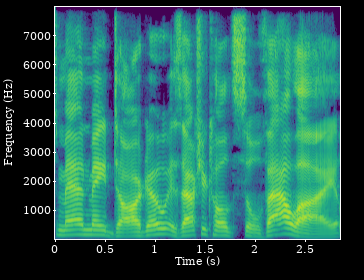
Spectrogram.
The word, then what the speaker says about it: Silvally: of the easiest names in Pokemon history to pronounce it's literally type null the evolution isn't I've have been calling it silvally like ain't no valley low enough but this man-made dardo is actually told silvalai like Ally we're learning so much today also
